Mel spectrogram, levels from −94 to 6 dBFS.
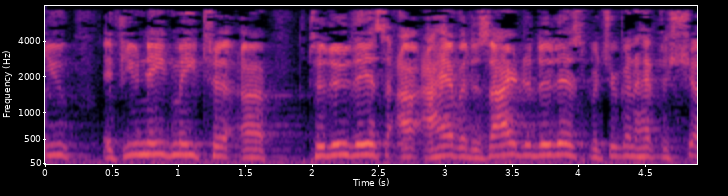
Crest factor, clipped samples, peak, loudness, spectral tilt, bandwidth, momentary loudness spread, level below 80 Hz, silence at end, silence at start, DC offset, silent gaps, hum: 20 dB; under 0.1%; -8 dBFS; -26 LUFS; -2 dB/octave; 7.8 kHz; 9 LU; -54 dBFS; 0 s; 0 s; under 0.1%; none; none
